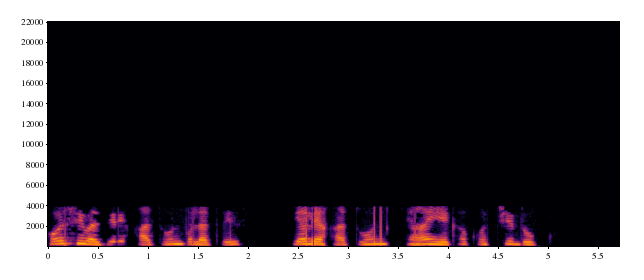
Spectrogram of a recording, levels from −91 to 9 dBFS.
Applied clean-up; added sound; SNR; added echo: none; none; none; none.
